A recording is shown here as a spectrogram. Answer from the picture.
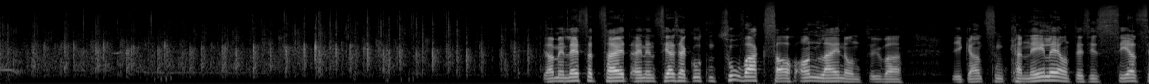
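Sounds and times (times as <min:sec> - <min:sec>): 
crowd applause: 0:00.0 - 0:05.5
speech: 0:05.4 - 0:11.4.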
